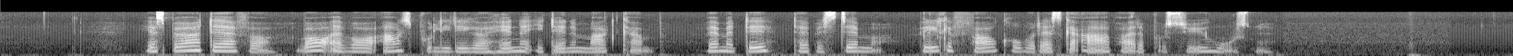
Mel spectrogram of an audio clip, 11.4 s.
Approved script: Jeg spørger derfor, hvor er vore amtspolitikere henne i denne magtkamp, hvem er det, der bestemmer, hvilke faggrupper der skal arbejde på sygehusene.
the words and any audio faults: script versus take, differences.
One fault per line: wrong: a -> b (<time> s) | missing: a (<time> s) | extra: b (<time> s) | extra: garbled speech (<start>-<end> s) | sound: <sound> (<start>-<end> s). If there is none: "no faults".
sound: whoosh (10.5-10.8 s)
